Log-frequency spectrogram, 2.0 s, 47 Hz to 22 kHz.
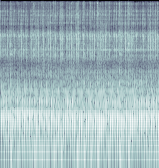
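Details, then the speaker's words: Stihl 026 chainsaw running rich, with an uneven, burbling, stumbling idle that never cleans up. It loads up on fuel when the trigger is first pulled after idling about a minute. "as our saw loads up you hear that that's the saw loading up on fuel you first pull the trigger after you've let it idle for a minute"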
